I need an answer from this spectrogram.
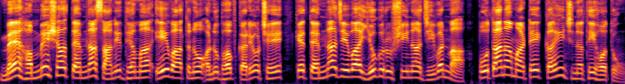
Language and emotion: Gujarati, neutral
